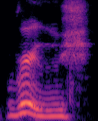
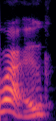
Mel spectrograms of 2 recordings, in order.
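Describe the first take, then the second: First: The name is said like the French word rouge. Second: The name is said like the word rogue. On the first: The speaker calls it right. "French for red" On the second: The speaker calls it wrong. "It's not Phil Rogue"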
